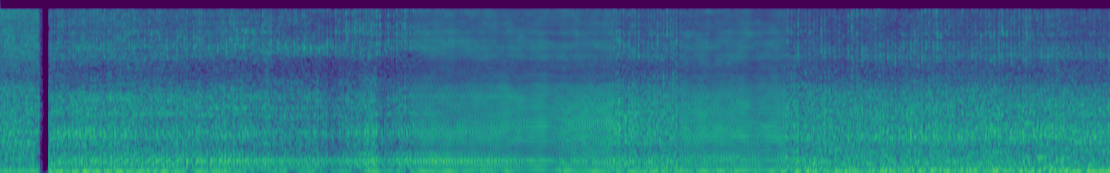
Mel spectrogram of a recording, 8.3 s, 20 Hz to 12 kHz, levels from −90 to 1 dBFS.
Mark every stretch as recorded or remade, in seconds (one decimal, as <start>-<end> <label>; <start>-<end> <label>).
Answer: 0.0-3.1 recorded; 3.1-4.6 remade; 4.6-5.1 recorded; 5.1-5.9 remade; 5.9-8.3 recorded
